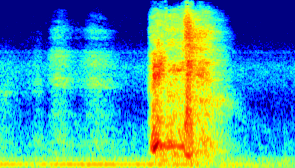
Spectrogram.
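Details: Tickly sneeze: a quick inward breath, then one loud explosive sneeze in a quiet room.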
